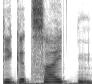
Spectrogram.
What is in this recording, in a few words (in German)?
"tide", German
